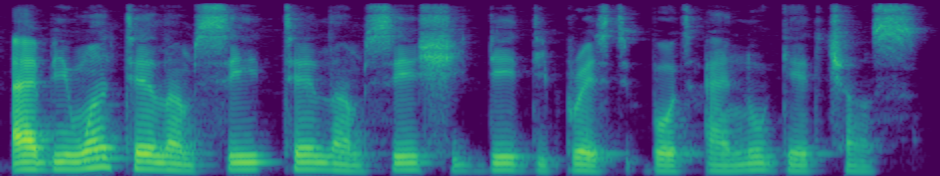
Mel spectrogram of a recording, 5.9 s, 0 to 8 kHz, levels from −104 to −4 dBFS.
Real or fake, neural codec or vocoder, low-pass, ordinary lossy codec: real; none; 7.2 kHz; none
